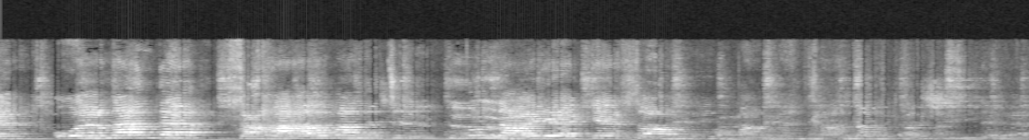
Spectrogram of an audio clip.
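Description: A children's choir singing a Christmas song with instrumental accompaniment, playing from a television.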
